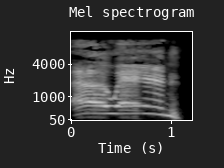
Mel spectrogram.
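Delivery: high-pitched mock shout; hammed-up, drawn-out yell; imitated mama's holler. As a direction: bellow for your son like an overbearing movie mama. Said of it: "Throw Mama from the Train".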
